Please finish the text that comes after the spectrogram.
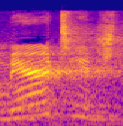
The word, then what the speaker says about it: Meritage: So Meritage, the word itself is a blend of merit and age and rhymes with heritage. So this particular blend is our 2012 Meritage from Time Estate Winery.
